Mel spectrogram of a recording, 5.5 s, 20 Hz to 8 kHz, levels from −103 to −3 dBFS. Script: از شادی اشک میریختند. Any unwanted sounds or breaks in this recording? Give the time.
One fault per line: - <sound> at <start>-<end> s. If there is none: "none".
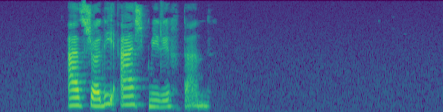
none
